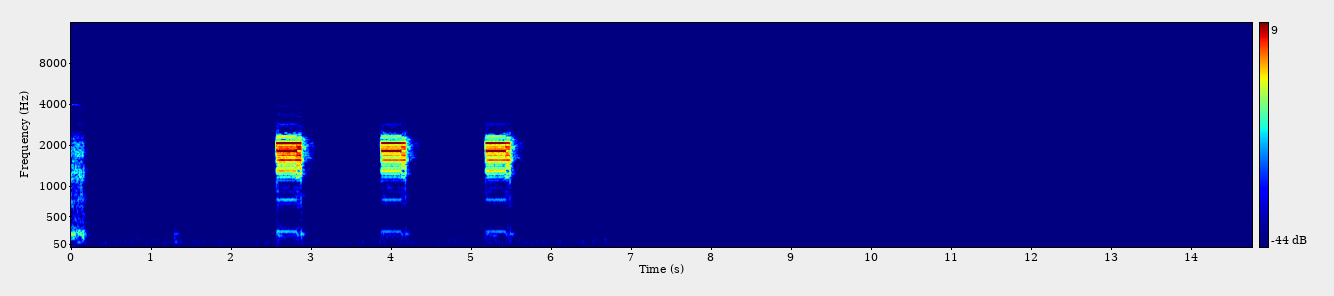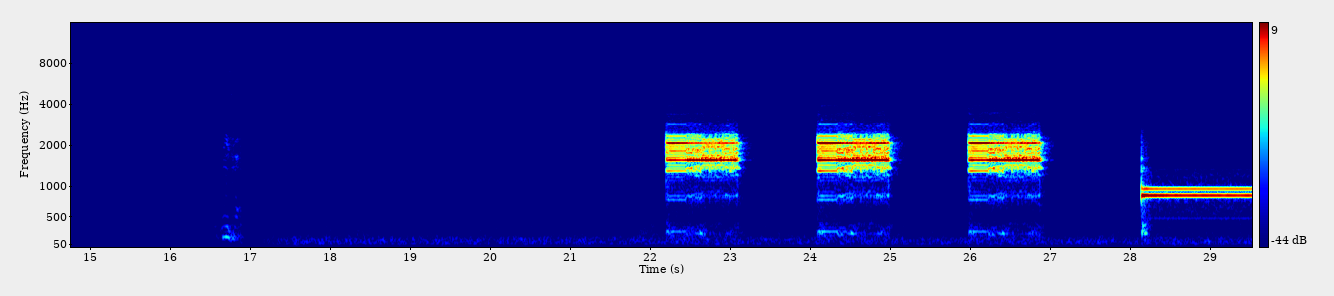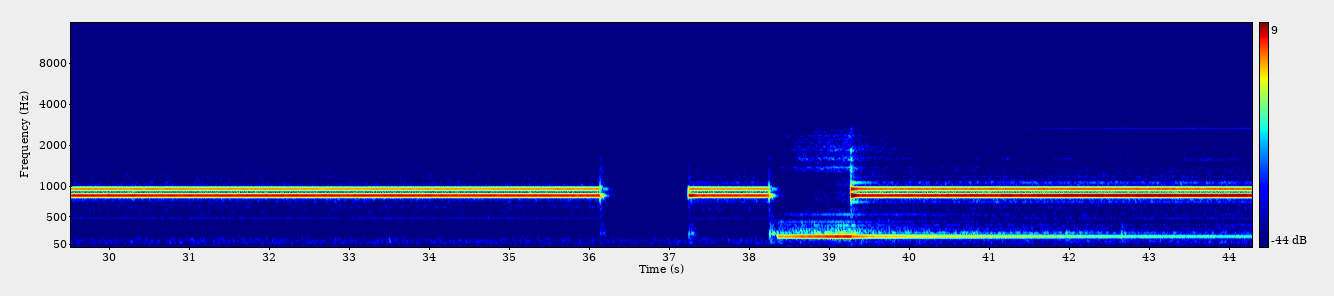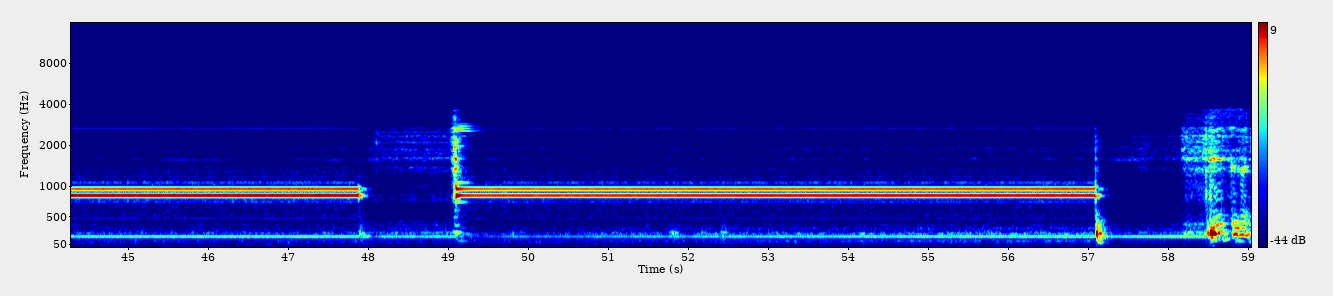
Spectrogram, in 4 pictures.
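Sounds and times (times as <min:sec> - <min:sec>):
steady two-tone alert signal: 0:37.3 - 0:59.0
low hum: 0:38.3 - 0:43.8, 0:47.9 - 0:51.3, 0:54.0 - 0:59.0.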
